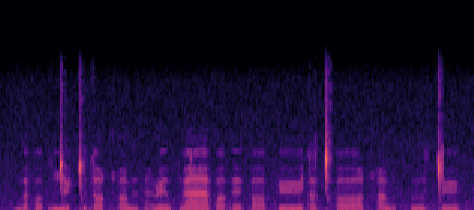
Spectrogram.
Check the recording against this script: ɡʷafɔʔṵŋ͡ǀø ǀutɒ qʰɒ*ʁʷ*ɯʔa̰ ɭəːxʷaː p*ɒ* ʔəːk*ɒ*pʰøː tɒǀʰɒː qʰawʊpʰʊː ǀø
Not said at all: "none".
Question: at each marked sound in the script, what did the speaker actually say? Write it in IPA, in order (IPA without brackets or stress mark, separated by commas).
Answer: w, ɒ, ɒː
